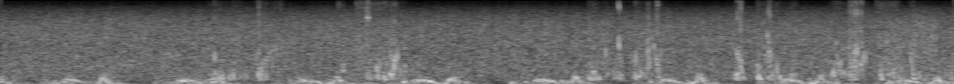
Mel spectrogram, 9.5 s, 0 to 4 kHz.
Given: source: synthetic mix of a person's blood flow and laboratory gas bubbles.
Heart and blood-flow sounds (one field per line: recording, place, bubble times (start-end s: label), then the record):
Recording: Doppler ultrasound of blood flow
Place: precordium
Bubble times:
2.06-2.86 s: bubbles
3.36-3.46 s: bubbles
3.54-4.08 s: bubbles
5.84-6.25 s: bubbles
6.28-6.66 s: bubbles
7.30-7.47 s: bubbles
7.53-7.99 s: bubbles
8.27-8.70 s: bubbles
8.75-9.29 s: bubbles
9.44-9.55 s: bubbles
From the record:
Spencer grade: 3 (all of the cardiac periods contain showers or single bubble signals, but not dominating or overriding the cardiac motion signals)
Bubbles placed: only in the low amplitude regions of the cardiac cycle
